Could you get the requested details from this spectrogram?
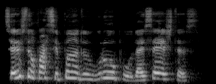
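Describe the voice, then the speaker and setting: A woman with a slightly high voice leads a meditation class over a video call. She explains things patiently and often checks in with her students as she goes. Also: fast talker. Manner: calm, explanatory, often asks "né?". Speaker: Dharma teacher.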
